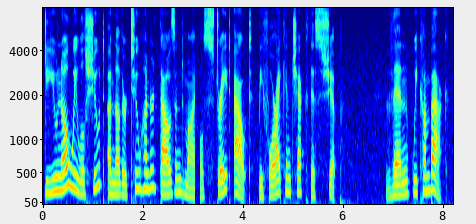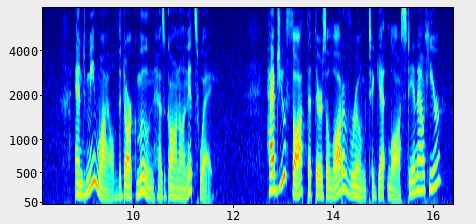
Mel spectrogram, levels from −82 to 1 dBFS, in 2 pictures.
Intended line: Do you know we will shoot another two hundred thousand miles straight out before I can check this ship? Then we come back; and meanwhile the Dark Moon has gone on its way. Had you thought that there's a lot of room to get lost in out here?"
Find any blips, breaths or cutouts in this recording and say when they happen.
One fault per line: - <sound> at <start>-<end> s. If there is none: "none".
- dropout at 3.0-3.1 s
